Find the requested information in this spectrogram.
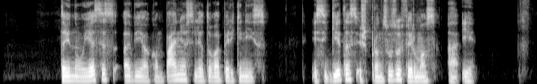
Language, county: Lithuanian, Panevėžys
